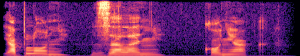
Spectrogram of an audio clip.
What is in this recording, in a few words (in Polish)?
n przyklady, czeski alfabet; jabloň, zeleň, koňak; jabłoń, zieleń, koń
